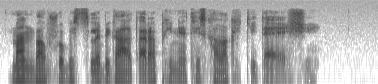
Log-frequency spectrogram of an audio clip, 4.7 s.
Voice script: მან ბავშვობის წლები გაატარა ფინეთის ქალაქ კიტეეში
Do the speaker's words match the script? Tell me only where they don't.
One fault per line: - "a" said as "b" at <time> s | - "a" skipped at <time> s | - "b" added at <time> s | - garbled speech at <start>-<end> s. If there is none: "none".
none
